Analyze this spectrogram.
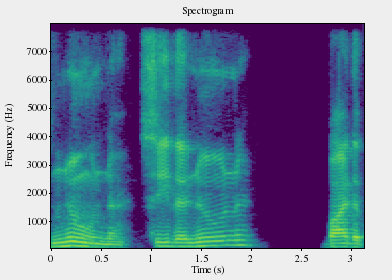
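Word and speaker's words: نون: uh well in Arabic the letter N is pronounced noon okay so this is not nun it's written like nun like Joshua son of nun but this is noon it's pronounced noon and uh but what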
